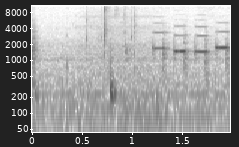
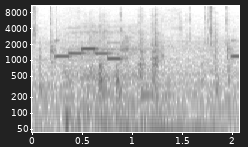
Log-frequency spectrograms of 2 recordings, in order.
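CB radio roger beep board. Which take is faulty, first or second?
first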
